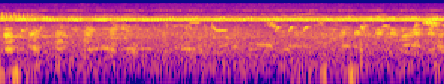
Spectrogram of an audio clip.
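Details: Crickets: a steady, high, unbroken ringing trill holds through the whole clip, with faint scattered chirps and soft background rustle beneath it.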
